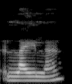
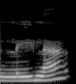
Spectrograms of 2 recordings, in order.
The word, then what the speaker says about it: Laila: two women, Mariam and Laila. BookTok calls her Laila, but I call her Layla. I don't know, it simply depends on your English teacher and how she taught you to pronounce such stuff.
